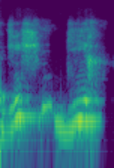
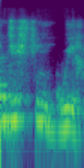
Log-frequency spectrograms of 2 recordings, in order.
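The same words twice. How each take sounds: First: The u after the g is silent. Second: The u after the g is pronounced. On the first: The speaker calls it right. "a forma correta é distinguir" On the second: The speaker calls it wrong. "não é distinguir"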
